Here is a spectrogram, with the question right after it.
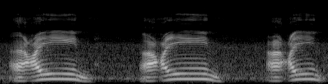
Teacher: आइन की आवाज़ को अच्छे से निकालना, अंदर से हलक में से निकालना। आइन आइन आइन, हा की आवाज़ पहले हवा बाहर निकलना, उसके बाद हा की आवाज़ आना, हा हा हा, ये आइन की आवाज़ आइन आइन आइन।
